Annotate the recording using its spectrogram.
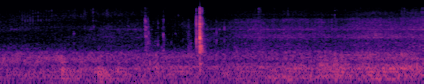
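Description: Fishing reel being cranked fast on a crankbait retrieve: a steady whirring, with one sharp click about a second in.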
